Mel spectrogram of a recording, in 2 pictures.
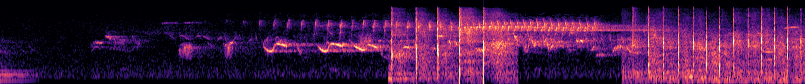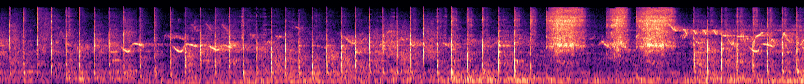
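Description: Small metal hand trowel scraping over sand in quick, repeated strokes, starting about four seconds in, with birds chirping throughout.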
